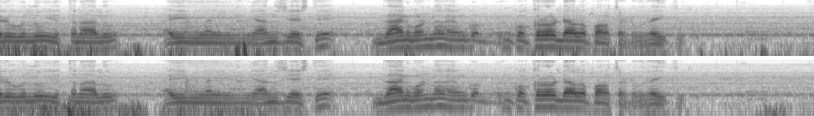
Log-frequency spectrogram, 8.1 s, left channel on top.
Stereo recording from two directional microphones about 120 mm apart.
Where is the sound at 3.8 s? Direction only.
15° right (ahead or behind).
